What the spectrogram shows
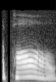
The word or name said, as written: appall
